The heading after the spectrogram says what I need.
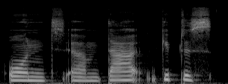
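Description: A woman therapist speaking gently, with many pauses and restarts, asking the listener reflective questions. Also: lowish voice, steady tone, creaky, clean tone. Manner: addresses listener directly with questions. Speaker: somatic experiencing therapist. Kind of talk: reflective coaching talk.

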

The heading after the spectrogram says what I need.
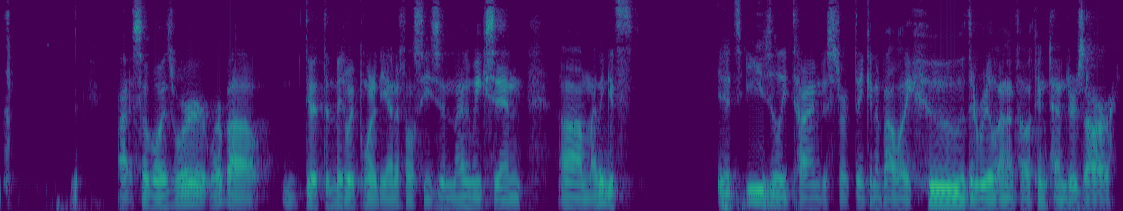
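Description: Low husky guy rambling about football on a podcast, lots of ums. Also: moderate pace, poor audio. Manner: rambling, filler-heavy. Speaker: podcast co-host. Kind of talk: casual sports chat.

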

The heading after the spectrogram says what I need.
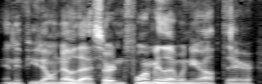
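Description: A man's voice: on the low side, little pitch movement, quick pace, vocal fry, dark tone, smooth, dry recording, clean studio sound. A man in his thirties chatting casually as a podcast host and comic, rambling with lots of "like" and swearing. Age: 30s. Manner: loose, rambling, swears often, says "like" a lot. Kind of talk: casual chat.

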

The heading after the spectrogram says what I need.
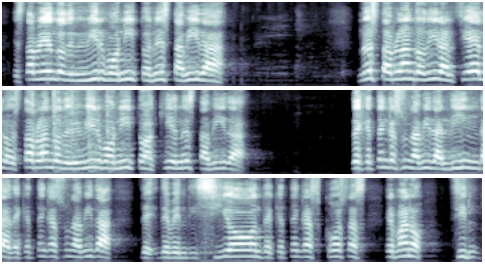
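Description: A man preaching a sermon as pastor, swinging between loud exhortation and quiet storytelling asides. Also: extremely high pitch.

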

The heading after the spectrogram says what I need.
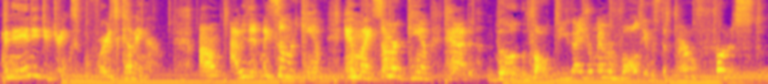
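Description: A woman on a podcast telling a casual, animated story with fillers, recorded from far off with music behind. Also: fairly high pitch, moderate pace, vocal fry. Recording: distant mic, music behind.

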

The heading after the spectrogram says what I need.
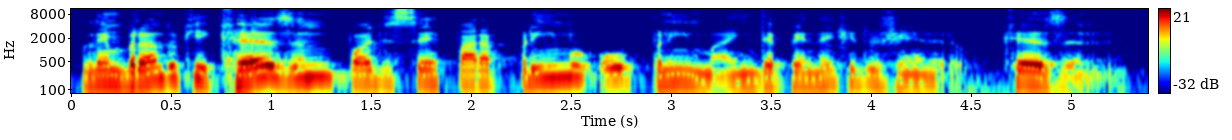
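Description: A man with a Brazilian Portuguese accent teaching English vocabulary, slowly repeating each word for the learner to echo. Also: fairly high pitch, animated, mellow. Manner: slow, deliberate drilling of words and phrases. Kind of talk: language lesson with repeat-after-me drills.

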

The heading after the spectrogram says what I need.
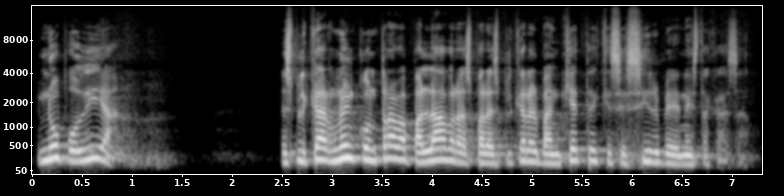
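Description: A man preaching a sermon to his congregation, impassioned and building to loud, repeated emphasis. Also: sits high, unhurried. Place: church hall. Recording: long reverb of a church hall.

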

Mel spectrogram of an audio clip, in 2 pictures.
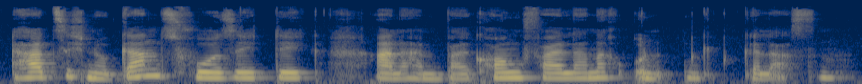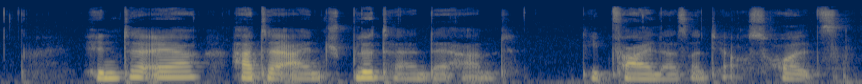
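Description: A woman narrating a children's audiobook in a lively storytelling voice, telling it as a child would. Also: medium pitch, normal speed.

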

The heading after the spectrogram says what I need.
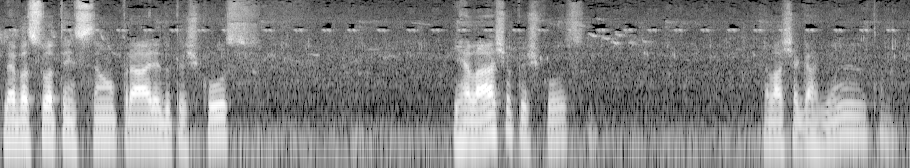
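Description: A man with a Brazilian Portuguese accent leads a guided relaxation in a soothing, unhurried manner, leaving long pauses between short phrases. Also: medium pitch, fairly even intonation, a little mellow, slight background noise. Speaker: guided meditation instructor. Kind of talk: guided body-scan relaxation.

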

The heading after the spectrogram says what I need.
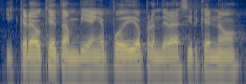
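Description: A man's voice: lowish voice, little pitch movement, fast talker, fairly bright tone, clear, resonant tone. A man sharing a personal story honestly and reflectively, with a little hesitation. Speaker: guest sharing testimony. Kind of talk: candid personal testimony.

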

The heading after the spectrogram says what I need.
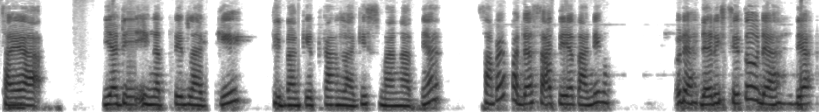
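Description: A woman, a sports psychologist telling lively stories in a casual interview. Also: mid-range voice, normal speed, no room sound, muffled recording. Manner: animated storyteller, acts out quoted dialogue.

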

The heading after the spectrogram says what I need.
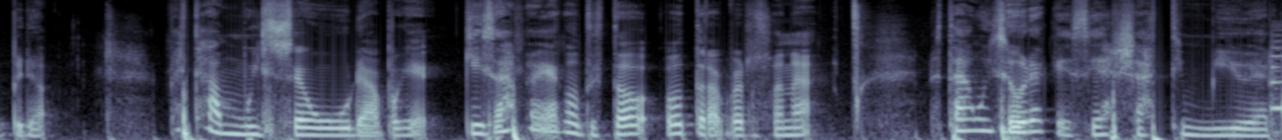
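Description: A woman's voice: medium pitch, gravelly, a little mellow, slightly rough, no echo, clean studio sound. A young woman with an Argentine accent tells a story in a casual, chatty way. She swears a lot, uses plenty of slang and often drops to a whisper. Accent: Argentine Spanish.

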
